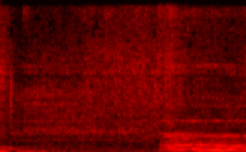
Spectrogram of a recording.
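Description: A man's voice in a drawn-out hesitation sound, a long "uhh" held at one steady pitch for about a second, starting after a short pause about a second and a half in.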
